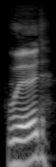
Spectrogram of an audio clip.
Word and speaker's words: would: Donc ce would vous le retrouvez et attention évidemment c'est comme could would c'est un ha cour il y a pas de l c'est pas I would like coffee please.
